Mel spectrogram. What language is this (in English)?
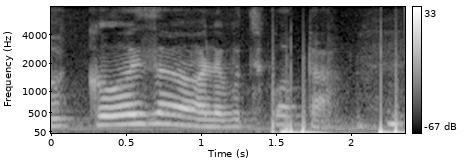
Portuguese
